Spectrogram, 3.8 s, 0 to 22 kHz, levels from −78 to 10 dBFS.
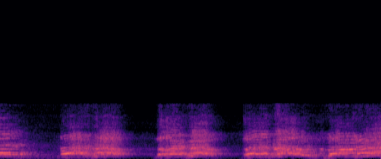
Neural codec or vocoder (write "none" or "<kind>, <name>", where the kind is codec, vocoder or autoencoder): codec, SNAC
